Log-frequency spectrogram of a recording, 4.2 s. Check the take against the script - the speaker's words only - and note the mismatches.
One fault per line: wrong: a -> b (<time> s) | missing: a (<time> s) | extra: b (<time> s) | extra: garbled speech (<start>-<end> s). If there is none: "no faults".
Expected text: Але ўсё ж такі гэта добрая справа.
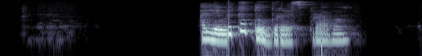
missing: ўсё ж такі (2.2 s)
